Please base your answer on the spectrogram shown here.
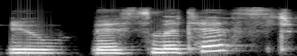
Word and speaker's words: numismatist: I'm definitely going to pronounce that correctly. Numismatist, is that correct?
